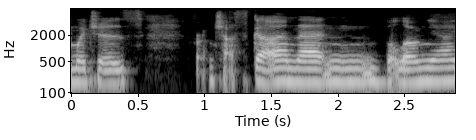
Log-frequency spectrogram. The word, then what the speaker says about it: Bologna: is Francesca and then Bolognia, even though it's spelled like Bologna. B O L O G N A.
